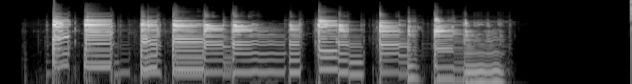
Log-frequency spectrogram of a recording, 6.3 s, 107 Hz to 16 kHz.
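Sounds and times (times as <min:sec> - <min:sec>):
clean electric guitar through a Vox AC30 amplifier: 0:00.3 - 0:05.2.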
